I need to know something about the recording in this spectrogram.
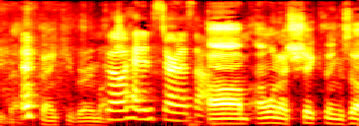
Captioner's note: laughter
